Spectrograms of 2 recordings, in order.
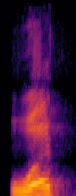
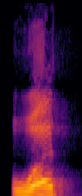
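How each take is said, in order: Both takes have the same delivery.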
